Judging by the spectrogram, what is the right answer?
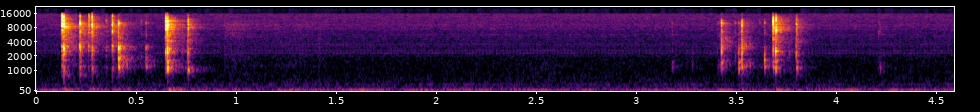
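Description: Two quick bursts of typing on a computer keyboard, a cluster of rapid clicks at the start and another near the end, close and fairly quiet over a low room hum.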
